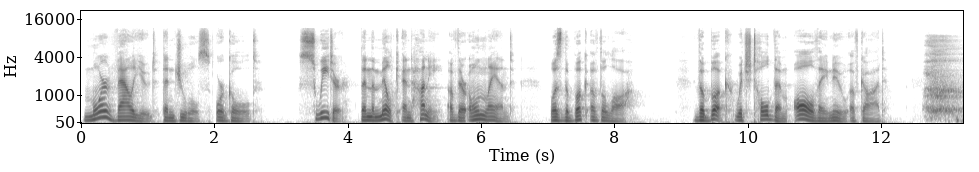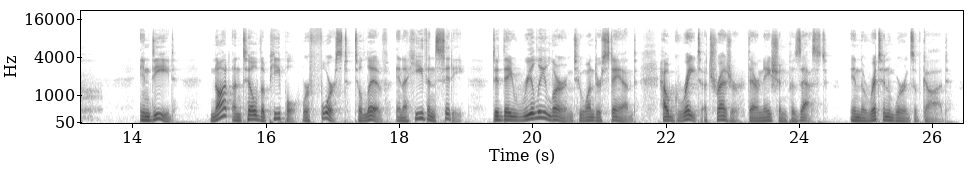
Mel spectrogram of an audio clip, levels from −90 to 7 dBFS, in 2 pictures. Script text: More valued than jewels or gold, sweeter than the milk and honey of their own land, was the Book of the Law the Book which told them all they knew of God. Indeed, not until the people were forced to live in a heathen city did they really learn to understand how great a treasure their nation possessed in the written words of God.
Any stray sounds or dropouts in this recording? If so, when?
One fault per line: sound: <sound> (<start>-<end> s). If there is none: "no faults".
sound: sigh (12.6-13.6 s)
